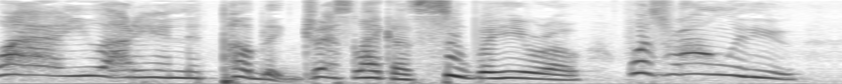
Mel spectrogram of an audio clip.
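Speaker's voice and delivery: high-pitched, crazed, shrieking mock scream.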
